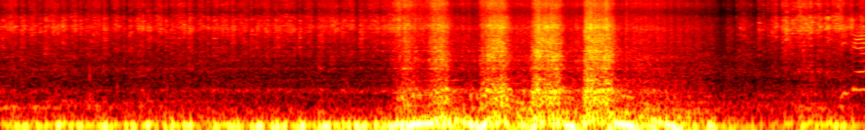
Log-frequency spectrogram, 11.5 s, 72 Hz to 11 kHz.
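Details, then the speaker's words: 1980 Jeep CJ5 with Holley double-pumper carb, rejetted at machine shop, owner-set timing: deep loud burble at idle with sharp throttle blips; noisy exhaust, owner thinks it still runs rich and needs smaller jets, strong fuel fumes. "good though H that's noisy but they've got a holly double pump around this thing"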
